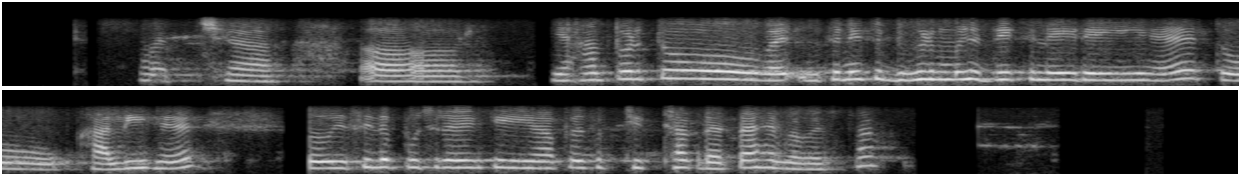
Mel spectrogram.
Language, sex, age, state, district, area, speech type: Hindi, female, 30-45, Uttar Pradesh, Varanasi, urban, conversation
